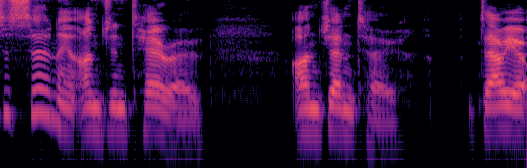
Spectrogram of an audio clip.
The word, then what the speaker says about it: Argento: It's Dario I can never pronounce his surname. Argento. Dario Argento.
